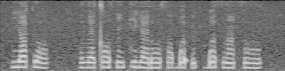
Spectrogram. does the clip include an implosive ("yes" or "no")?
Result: yes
